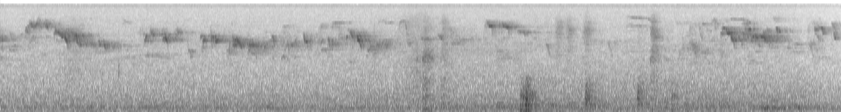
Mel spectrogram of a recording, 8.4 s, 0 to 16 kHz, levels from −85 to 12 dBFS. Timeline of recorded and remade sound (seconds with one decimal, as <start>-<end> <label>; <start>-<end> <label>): 0.0-8.4 remade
